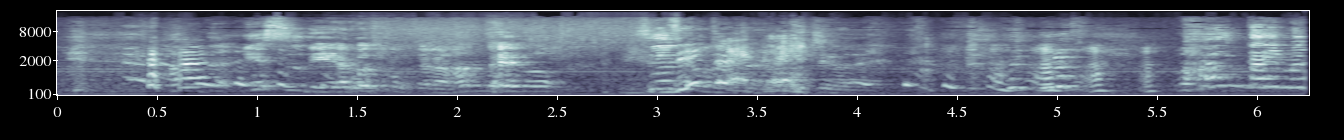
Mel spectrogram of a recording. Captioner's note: laughs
